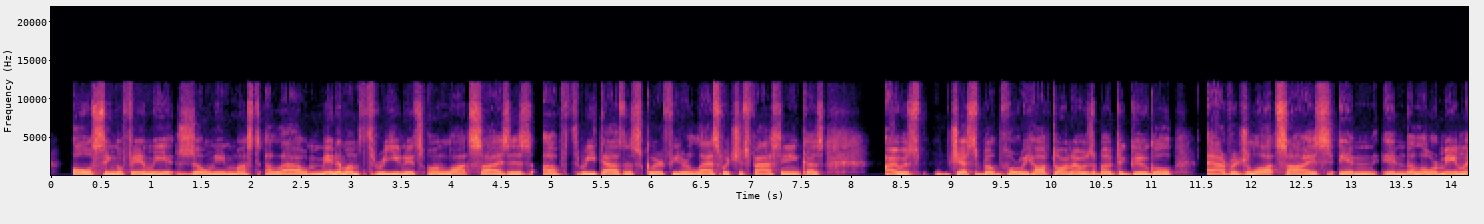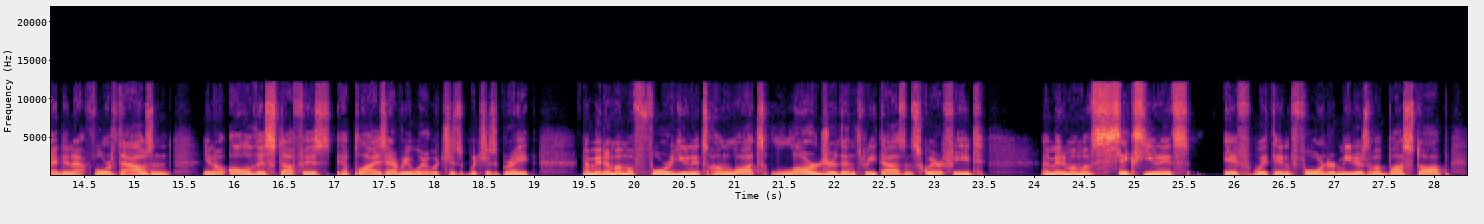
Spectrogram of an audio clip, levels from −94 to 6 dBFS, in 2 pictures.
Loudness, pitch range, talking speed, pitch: -18 LUFS, 90-110 Hz, 180 wpm, 95 Hz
